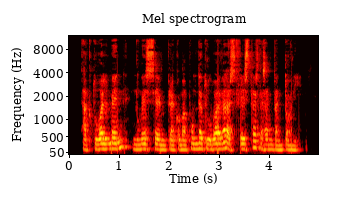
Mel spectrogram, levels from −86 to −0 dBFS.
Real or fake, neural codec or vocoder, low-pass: fake; vocoder, 44.1 kHz, 128 mel bands every 512 samples, BigVGAN v2; 10.8 kHz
